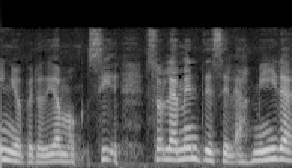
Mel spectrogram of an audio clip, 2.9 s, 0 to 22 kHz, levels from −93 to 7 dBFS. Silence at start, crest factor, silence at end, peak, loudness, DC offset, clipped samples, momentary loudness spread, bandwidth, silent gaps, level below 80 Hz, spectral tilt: 0 s; 16 dB; 0 s; -2 dBFS; -20 LUFS; under 0.1%; under 0.1%; 10 LU; 11.5 kHz; none; -60 dBFS; -5 dB/octave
